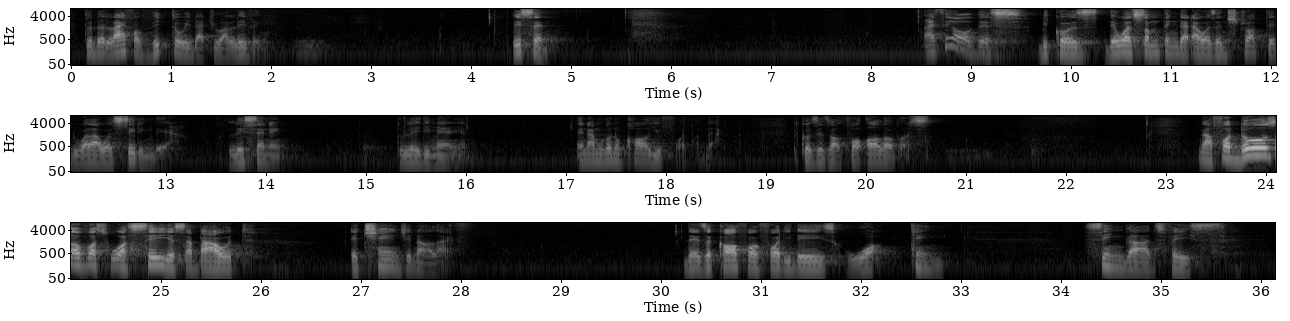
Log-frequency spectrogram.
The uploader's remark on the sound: This message was delivered and recorded on March 25, 2023 at the Transformation and Equipping Center - 244 Liberty Street Brockton, MA 02301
